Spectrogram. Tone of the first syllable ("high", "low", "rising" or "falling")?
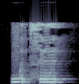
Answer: high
